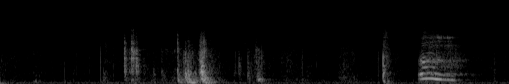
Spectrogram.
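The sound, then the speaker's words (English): A key rattles and clicks in the lock of a locked library door, followed by the door thudding open, with a few scattered knocks; a voice briefly exclaims near the end. “The door's locked, sir. Well, you've got a key? Yes, sir. Well, use it.”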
